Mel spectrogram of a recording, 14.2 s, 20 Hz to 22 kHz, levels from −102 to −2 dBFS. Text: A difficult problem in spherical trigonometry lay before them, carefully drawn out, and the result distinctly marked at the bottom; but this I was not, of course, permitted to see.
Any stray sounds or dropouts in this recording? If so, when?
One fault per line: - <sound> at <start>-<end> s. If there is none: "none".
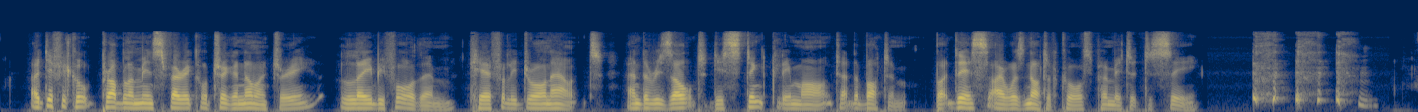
- cough at 12.5-13.8 s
